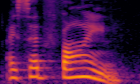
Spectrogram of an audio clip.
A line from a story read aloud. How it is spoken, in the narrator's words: he yelled back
